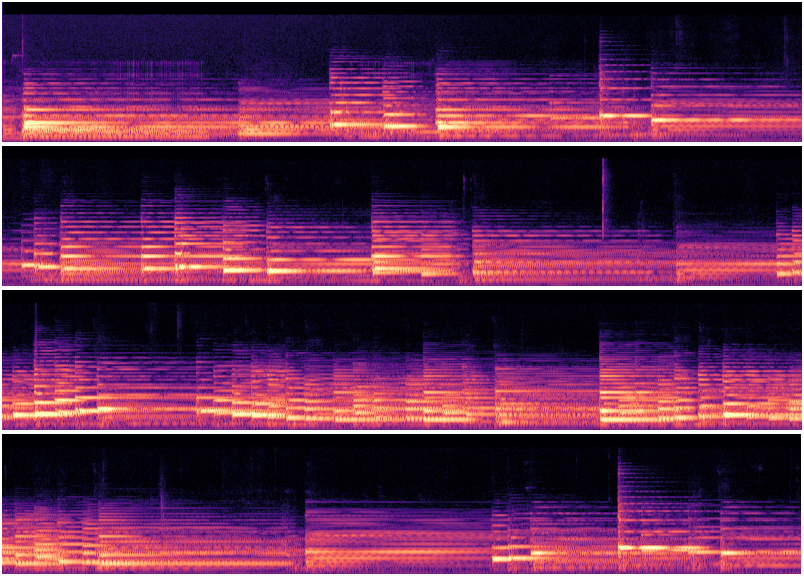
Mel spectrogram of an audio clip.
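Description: Solo acoustic piano improvisation: a steady, repeating left-hand bass pattern held at an even tempo while the right hand improvises over it. From about halfway through, the right hand plays flowing runs that rise and fall.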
